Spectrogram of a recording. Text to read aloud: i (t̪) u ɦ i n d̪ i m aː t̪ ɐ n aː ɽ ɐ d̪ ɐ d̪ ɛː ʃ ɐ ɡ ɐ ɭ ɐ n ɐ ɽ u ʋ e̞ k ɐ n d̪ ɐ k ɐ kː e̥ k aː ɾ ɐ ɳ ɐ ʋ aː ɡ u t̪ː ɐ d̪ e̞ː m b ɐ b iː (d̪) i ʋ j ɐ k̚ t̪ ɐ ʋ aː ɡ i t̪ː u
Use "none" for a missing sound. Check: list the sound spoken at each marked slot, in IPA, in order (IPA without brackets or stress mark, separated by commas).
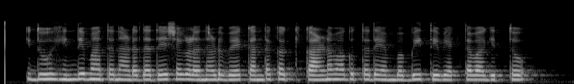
d̪, t̪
